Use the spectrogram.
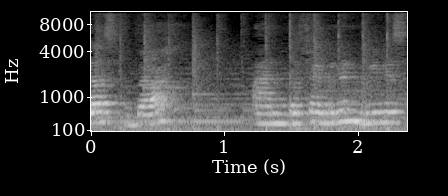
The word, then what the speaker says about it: vert: Okay, so there is an additional E, that's why the sound comes of vert. The T pronounces here, but not in this case.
